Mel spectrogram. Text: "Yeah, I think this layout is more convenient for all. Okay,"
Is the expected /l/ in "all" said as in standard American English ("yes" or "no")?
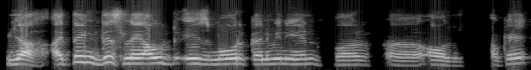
yes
